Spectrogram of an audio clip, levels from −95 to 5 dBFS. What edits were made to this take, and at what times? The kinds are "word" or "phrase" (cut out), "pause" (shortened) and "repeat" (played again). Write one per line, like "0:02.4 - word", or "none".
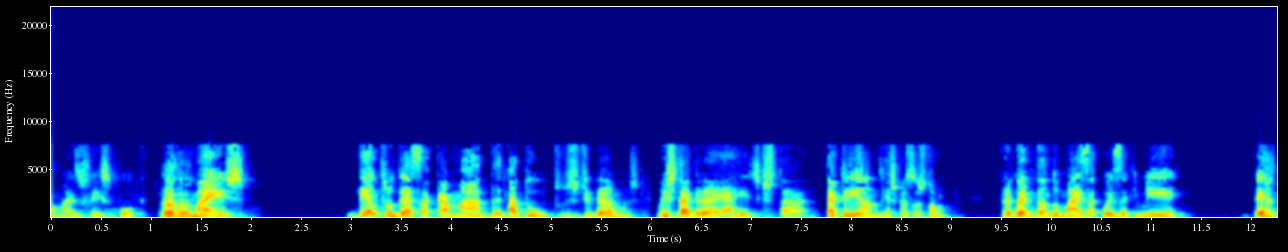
0:01.0 - pause
0:04.5 - word
0:06.0 - pause
0:07.1 - phrase
0:07.7 - pause
0:08.3 - phrase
